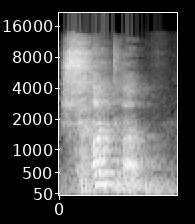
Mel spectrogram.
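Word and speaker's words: שטן: 1절에 사탄, 우리말로 사탄인데 히브리어로 샤탄이에요. 샤탄.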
